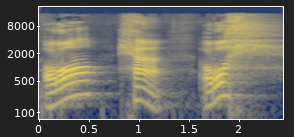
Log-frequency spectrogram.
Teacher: حا رح انظروا كيف انتقل من الراء المفخمه الى الحاء المرققه واعطي الحاء حقها من الزمن لانها رخوه مع بيان ما فيها من الهمس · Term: الحاء المرققة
